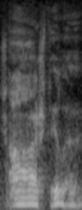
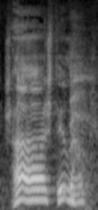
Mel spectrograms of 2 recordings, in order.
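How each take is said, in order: First: It is said at the softest volume. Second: It is said at a louder volume. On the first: "each time he says, raise your voice" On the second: "raise your voice"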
